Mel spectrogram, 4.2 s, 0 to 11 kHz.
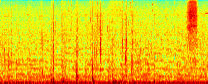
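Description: A horse gallops in Assassin's Creed 3, its hooves clip-clopping in a quick uneven rhythm over a dense game soundscape, with a brief hiss near the end and no talk.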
